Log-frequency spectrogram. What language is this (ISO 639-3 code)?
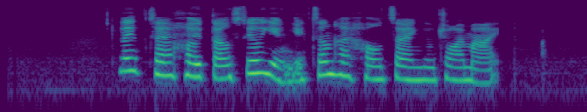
yue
